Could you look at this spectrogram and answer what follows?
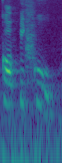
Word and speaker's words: Kopi Koe: Jadi tulisannya kopi koe, dibacanya Kopiku.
